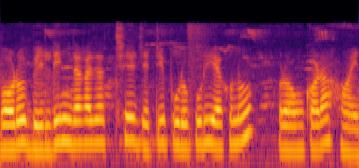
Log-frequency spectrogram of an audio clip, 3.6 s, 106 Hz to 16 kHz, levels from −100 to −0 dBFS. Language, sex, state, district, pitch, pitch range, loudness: Bengali, female, West Bengal, Malda, 220 Hz, 195-225 Hz, -18 LUFS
